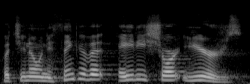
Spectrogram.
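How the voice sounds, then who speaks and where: An earnest man in his thirties delivers a sermon in a notably high voice, stumbling and repeating words as he works through his thoughts. His words ring out with a long reverb, as if filling a church hall. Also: lively intonation. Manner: earnest, halting, repeats words while searching for them. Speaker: preacher.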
